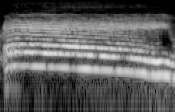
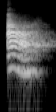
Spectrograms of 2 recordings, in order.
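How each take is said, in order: First: The vowel is the long A, drawn out. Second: The vowel is the short A, cut off quickly. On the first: "we call that a long sound because it can go on and on and on" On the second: "it's kind of short, isn't it? It's a short vowel sound"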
